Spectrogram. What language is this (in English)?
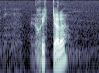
Swedish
